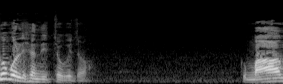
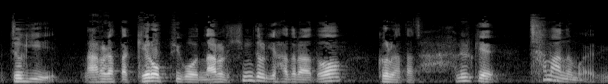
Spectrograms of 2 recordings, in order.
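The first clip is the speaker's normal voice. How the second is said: ordinary delivery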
